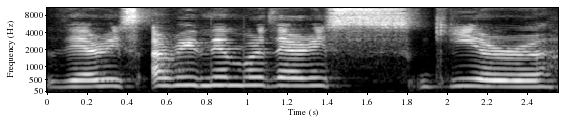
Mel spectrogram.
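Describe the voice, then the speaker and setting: A woman with a high-pitched voice and a non-native accent speaks very slowly. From Portugal. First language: Portuguese. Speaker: video game streamer. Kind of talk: live game stream commentary. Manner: halting, many fillers and restarts.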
